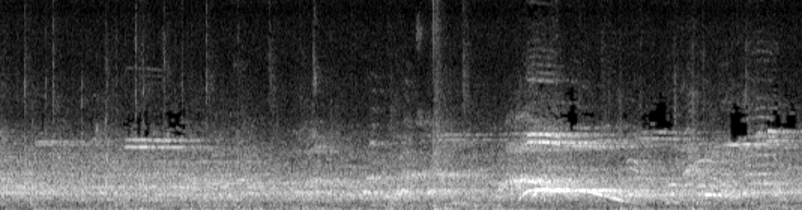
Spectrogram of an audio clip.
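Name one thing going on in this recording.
Young women cheer and shout on court.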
